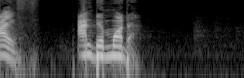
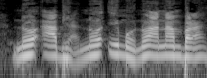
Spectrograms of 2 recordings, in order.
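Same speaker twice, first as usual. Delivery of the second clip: plain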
